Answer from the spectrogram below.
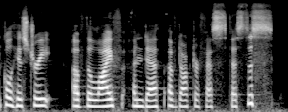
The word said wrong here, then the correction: Faustus: Festus or Faustus? – Faustus. I can't pronounce things.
